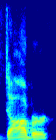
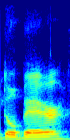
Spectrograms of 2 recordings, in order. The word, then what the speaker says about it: Daubert: And I prefer the Daubert, the kind of the French pronunciation.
